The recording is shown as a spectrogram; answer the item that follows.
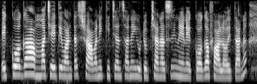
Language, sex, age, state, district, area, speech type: Telugu, female, 45-60, Andhra Pradesh, Srikakulam, rural, spontaneous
